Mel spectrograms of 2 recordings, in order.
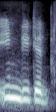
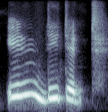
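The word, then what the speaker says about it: indebted: কর অভ্যাস দিবে আচ্ছা এরপরে এটা একটু দেখি ইনডিটেড ইনডিটেড ডিবিটি অনেকে ডেপ উচ্চারণ করো ঋণ অর্থ কি ঋণ উচ্চারণ ডে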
